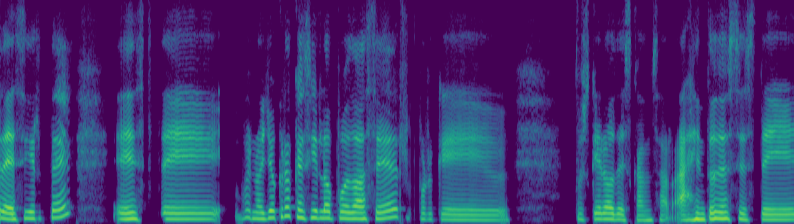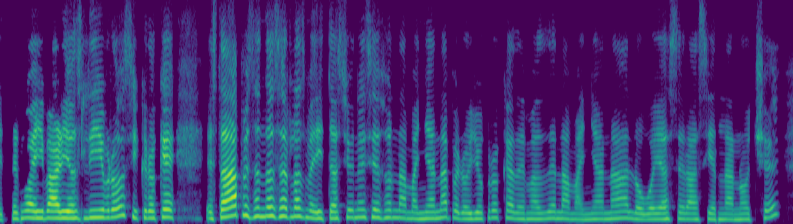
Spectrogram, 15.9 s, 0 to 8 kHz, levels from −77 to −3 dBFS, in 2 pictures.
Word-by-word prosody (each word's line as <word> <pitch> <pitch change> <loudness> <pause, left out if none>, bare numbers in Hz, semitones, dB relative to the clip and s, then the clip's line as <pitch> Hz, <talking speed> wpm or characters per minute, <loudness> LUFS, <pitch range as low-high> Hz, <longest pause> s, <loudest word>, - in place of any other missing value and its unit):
decirte, 230 - -1 0.4
este, 205 -1 -1
bueno, 230 -3 -5
yo 250 +3 0
creo 310 +4 -2
que 260 -5 0
sí 255 +2 -1
lo 240 -1 0
puedo 220 -1 +1
hacer 225 +5 +1 0.2
porque, 180 -3 -5 0.6
pues, 190 -2 -11
quiero 205 0 0
descansar. 170 -2 -6
Ah, 175 - +1
entonces, 215 +2 +2
este, 185 -1 -2
tengo 235 +3 0
ahí 240 0 +5
varios 240 -1 +7
libros 265 +6 +2
y - - -2
creo 240 0 -1
que 270 -2 +4 0.3
estaba 275 +9 +9
pensando 310 -2 +2
hacer 305 -1 +3
las 300 -1 +2
meditaciones 240 +2 -1
y 275 - 0
eso 260 0 -1
en 255 - -5
la 240 - -1
mañana, 225 +4 -2
pero 225 -4 -4
yo 215 +1 -3
creo 250 0 -6
que 245 - -4
además 210 -2 -4
de 230 0 -4
la 220 -1 -2
mañana 205 +4 -4
lo 200 -3 -3
voy 200 +1 -2
a 205 - +1
hacer 210 0 -6
así 200 0 -4
en 195 0 -6
la 190 -1 -3
noche, 200 - -6
220 Hz, 190 wpm, -20 LUFS, 200-250 Hz, 0.6 s, estaba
